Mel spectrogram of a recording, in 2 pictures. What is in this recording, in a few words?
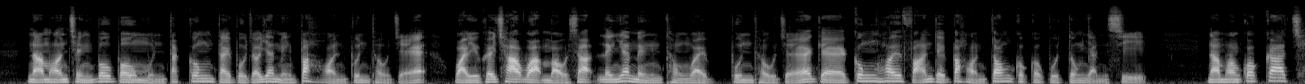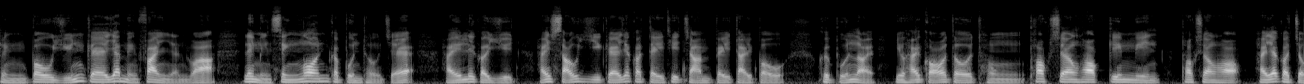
cantonese, news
